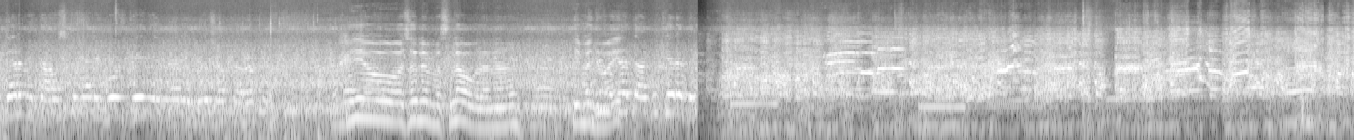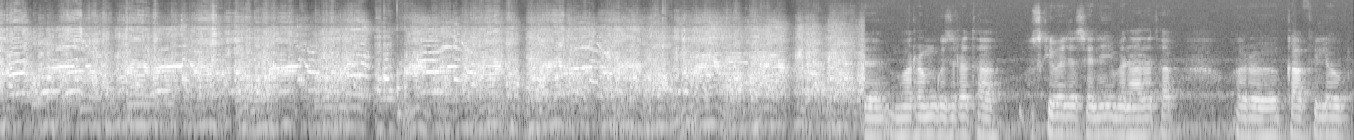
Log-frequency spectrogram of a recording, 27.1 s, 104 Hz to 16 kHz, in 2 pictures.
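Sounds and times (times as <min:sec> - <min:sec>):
geese honking: 0:00.0 - 0:04.4, 0:05.2 - 0:22.2.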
